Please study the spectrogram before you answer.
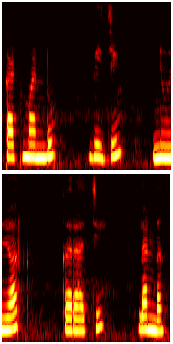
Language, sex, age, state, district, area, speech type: Marathi, female, 45-60, Maharashtra, Akola, rural, spontaneous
